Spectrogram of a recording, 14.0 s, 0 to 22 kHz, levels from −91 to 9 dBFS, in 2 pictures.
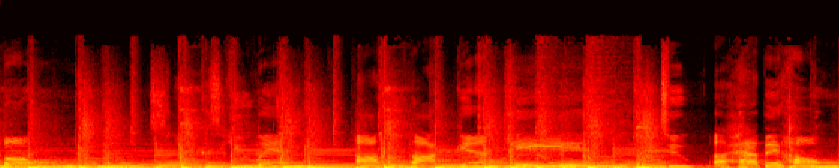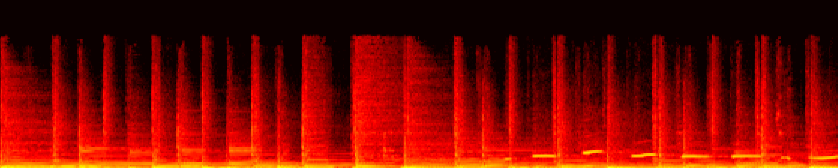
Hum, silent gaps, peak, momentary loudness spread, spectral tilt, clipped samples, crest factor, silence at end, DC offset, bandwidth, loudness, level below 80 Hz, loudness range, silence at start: none; none; -10 dBFS; 5 LU; -6.5 dB/octave; under 0.1%; 12 dB; 0 s; under 0.1%; 15.5 kHz; -24 LUFS; -26 dBFS; 3 LU; 0 s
